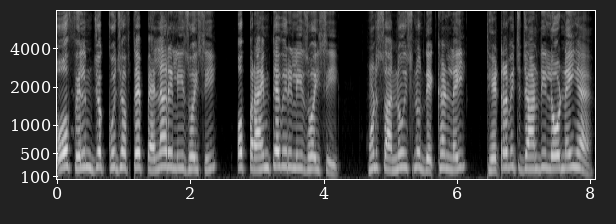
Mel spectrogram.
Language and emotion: Punjabi, surprised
